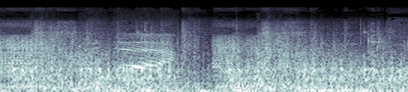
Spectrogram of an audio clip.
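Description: Explosions boom in quick succession.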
